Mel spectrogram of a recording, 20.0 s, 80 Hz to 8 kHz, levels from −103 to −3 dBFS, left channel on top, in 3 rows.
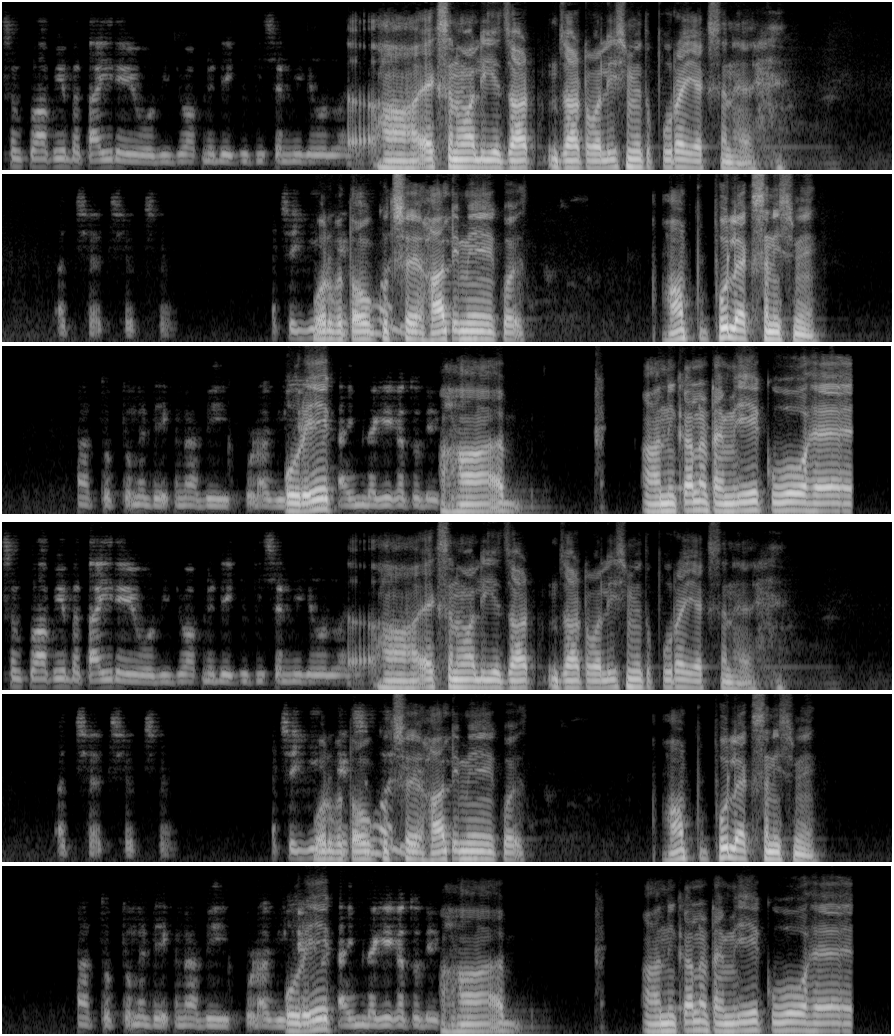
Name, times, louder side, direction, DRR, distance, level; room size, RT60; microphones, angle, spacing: voice 1, 0.0-2.7 7.1-8.0 8.8-9.9 13.9-16.9, right 1 dB, 30° right, 4.9 m, -44 dB
voice 2, 2.6-5.9 9.0-10.6 11.6-12.8 15.5-15.8 16.6-17.2 18.2-19.7, left 4 dB, 40° left, 0.4 m, -29 dB
head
